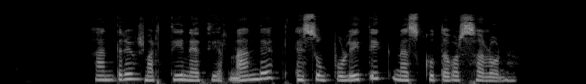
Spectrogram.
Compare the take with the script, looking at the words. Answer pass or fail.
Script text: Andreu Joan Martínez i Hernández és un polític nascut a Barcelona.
fail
